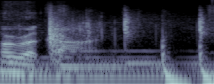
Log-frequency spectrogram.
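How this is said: The name is said with an American accent.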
